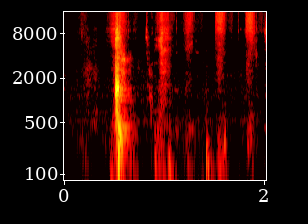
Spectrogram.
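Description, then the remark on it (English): A dog gags and retches: one loud, harsh heave followed by several smaller, choppy hacking spasms, with no one talking. “Girl, man, you ain't about to throw up on me. Don't do that shit over there. Don't you throw up on my dog.”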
